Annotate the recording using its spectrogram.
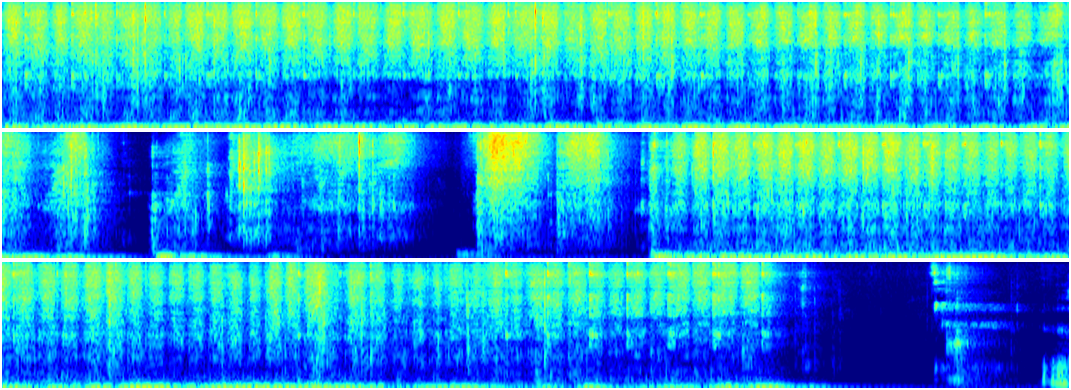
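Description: A cloth-covered block is rubbed back and forth in rapid strokes over stamped leather, block dyeing so the dark dye lands only on the raised flat surface. The strokes pause briefly about six and eight seconds in, and stop about a second before the end.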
